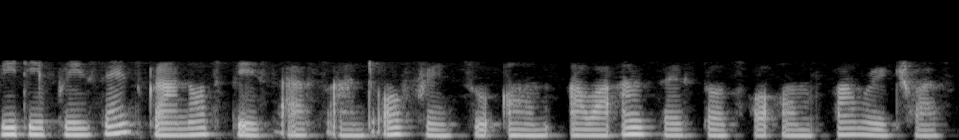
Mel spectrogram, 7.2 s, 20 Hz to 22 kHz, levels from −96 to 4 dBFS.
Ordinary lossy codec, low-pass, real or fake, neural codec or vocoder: none; 3.6 kHz; real; none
